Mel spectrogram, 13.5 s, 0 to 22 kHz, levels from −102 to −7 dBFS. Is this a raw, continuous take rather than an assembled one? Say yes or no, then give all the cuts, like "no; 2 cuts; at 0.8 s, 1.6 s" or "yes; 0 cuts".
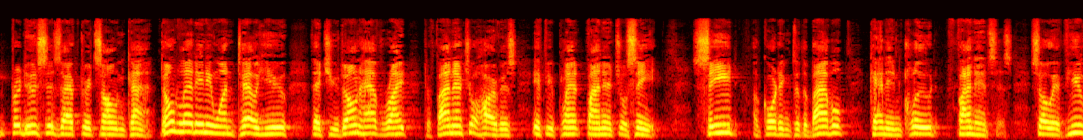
no; 1 cut; at 1.9 s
